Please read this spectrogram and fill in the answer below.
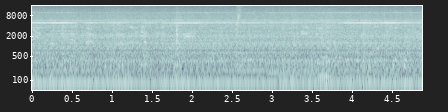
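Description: Fishing boat's engine running steadily, a constant low drone heard inside the wheelhouse, with a faint steady high whine over it.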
